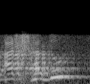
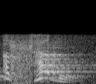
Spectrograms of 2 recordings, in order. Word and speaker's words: আশহাদু: তুমি তো শিন উচ্চারণ করতারো না, শব্দটা আশহাদু, তিনি বলতেন আসহাদু।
